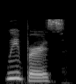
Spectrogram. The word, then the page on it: weepers: British English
